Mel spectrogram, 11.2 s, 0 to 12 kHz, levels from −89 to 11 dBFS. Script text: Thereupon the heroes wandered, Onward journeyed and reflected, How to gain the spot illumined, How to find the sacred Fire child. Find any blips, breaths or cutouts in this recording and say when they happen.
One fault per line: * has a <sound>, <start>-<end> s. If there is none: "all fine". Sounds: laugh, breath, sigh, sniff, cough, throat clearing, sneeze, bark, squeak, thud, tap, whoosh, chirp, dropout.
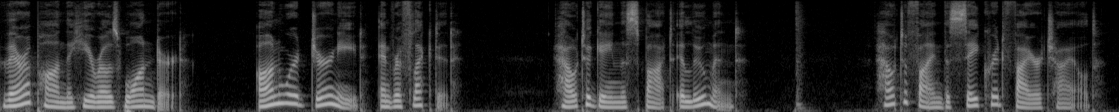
* has a thud, 7.9-8.2 s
